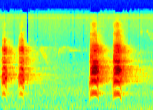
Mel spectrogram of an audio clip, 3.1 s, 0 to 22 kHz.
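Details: Two common ravens near a black stork nest on 5 May 2022 around 1:31 PM, seen as a threat to the breeding storks; hoarse croaking calls, two short then two louder drawn-out ones, over faint outdoor background.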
